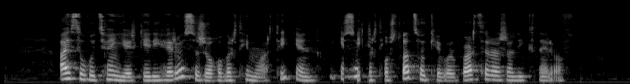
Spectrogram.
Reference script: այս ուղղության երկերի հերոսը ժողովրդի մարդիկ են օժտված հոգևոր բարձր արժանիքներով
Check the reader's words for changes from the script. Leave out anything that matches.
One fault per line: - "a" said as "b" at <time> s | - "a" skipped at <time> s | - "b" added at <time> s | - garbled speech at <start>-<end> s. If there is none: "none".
- garbled speech at 3.3-3.8 s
